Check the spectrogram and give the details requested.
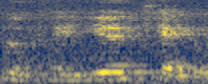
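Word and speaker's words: poka-yoke: Okayoke. It's again everyone. It's in the UK, in the US, in the world manufacturing industry. They use the okayoke. But they pronounce like pokeyoke or something.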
